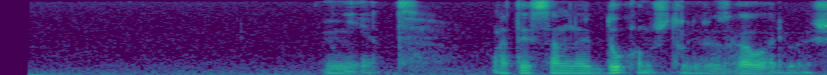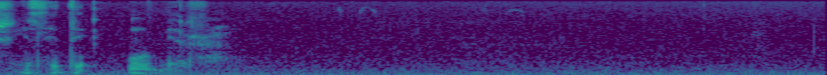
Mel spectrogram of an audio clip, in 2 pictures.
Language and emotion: Russian, neutral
